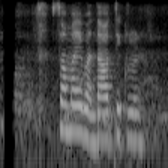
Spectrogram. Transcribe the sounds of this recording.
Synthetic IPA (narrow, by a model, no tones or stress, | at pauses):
sʌmʌjbʱʌnd̪aʌt̪ikrun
